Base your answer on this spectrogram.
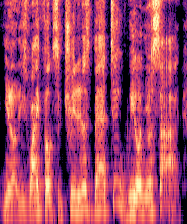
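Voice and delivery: normal talking voice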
